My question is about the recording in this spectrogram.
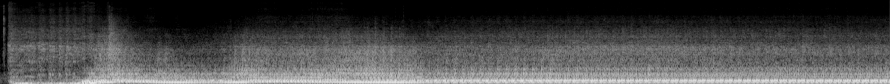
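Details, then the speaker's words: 2012 Mustang GT V8, during an overhaul with oxygen sensor codes present and before replacing the O2 sensors, fires, flares, then settles to a deep, lumpy, uneven idle; rough idle, cause not confirmed. "So I'm going to clear it one more time, start it, see if that's idling, it's still bad."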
